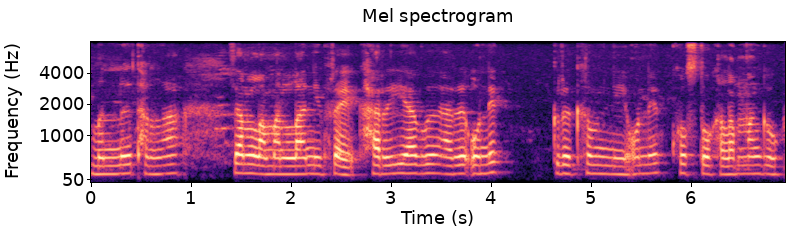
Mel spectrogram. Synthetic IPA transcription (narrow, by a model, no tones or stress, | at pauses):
mɯnːɯtʰaŋazanlamanlanipʰɾajkʰaɾɯjabɯaɾɯʔɔnek̚ | ɡ̥ɾɯkʰɯmniɔnekʰːɔstɔkʰalamnaŋɡɯw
